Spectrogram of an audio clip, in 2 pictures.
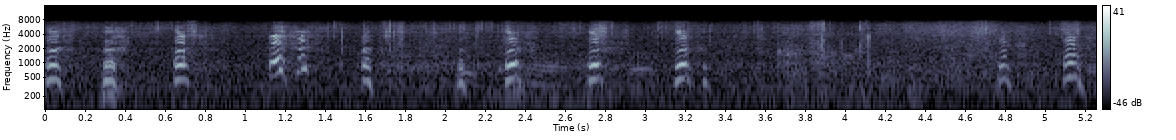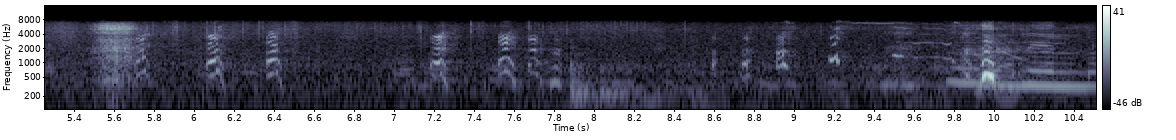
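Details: Dog making playful sounds while playing with a stone, a series of short whiny yelps and grunts repeated roughly every half second, with a higher drawn-out whine near the end.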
